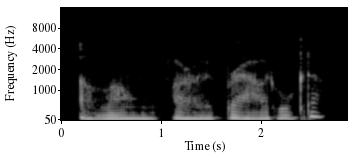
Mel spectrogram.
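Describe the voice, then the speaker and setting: A man with a very deep, low pitch speaks very slowly in a somewhat breathy, monotone, flat way. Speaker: ASMR creator. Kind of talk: bedtime story telling.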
